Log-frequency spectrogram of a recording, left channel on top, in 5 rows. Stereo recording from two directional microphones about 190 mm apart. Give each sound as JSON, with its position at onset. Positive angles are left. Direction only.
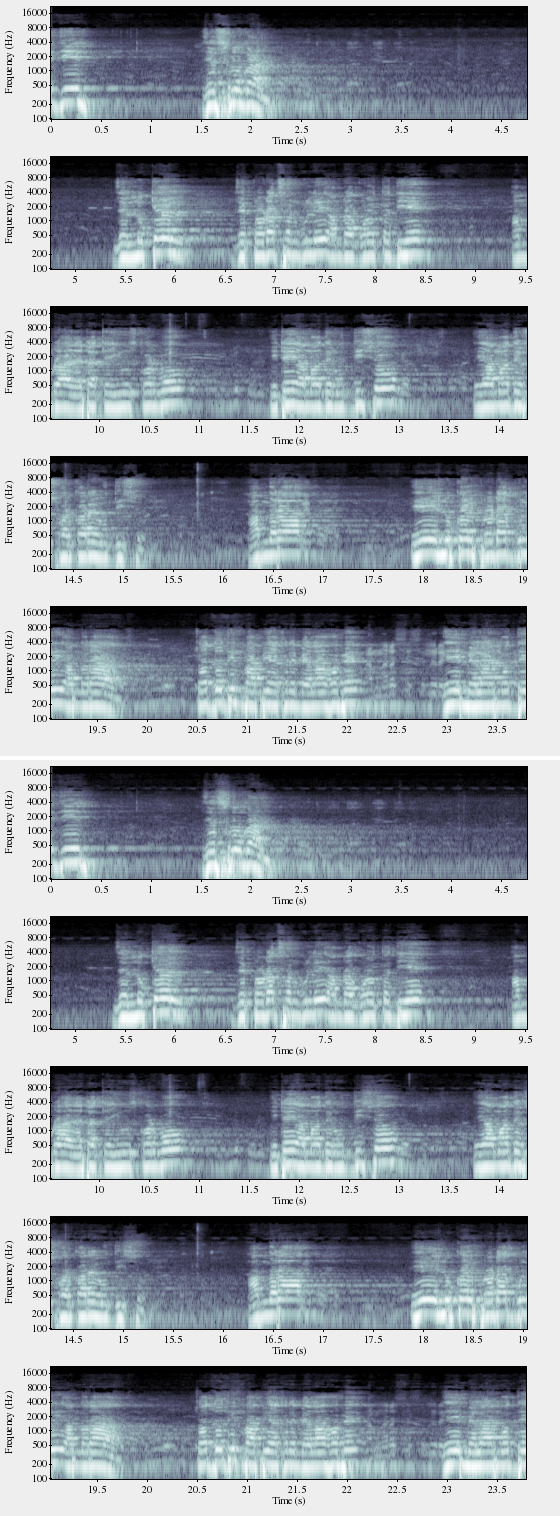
{"t": 0.0, "sound": "a man's voice", "side_deg": -60}
{"t": 1.5, "sound": "a man's voice", "side_deg": -60}
{"t": 5.4, "sound": "a man's voice", "side_deg": -60}
{"t": 11.7, "sound": "a man's voice", "side_deg": -60}
{"t": 16.3, "sound": "a man's voice", "side_deg": -60}
{"t": 17.8, "sound": "a man's voice", "side_deg": -60}
{"t": 22.2, "sound": "a man's voice", "side_deg": -40}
